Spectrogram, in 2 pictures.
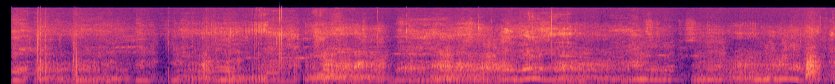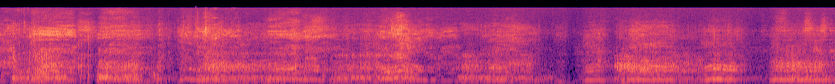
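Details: Two Cocker Spaniels growling in rough, rumbling bursts while playing tug of war, with a human voice now and then.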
